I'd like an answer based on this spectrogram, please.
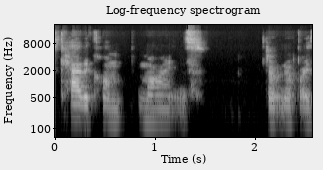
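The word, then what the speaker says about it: catecholamines: Rogers say this one, but I think it's catacombs. Don't know if I said that right. Yeah, I I usually pronounce it catakolamines. Catacolamines.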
